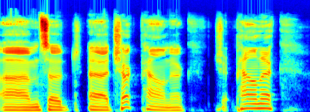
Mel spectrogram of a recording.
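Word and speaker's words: Palahniuk: um so uh Chuck palanuk palanuk I looked up pronunciation is po poic uh WR writes a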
